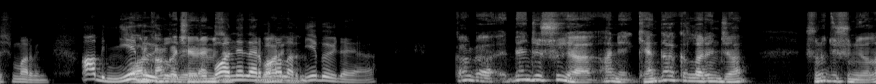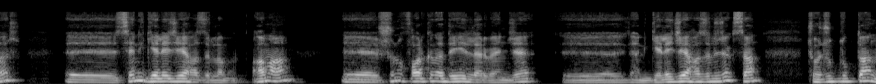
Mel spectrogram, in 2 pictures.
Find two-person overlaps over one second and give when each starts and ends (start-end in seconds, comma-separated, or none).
1.2-3.1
